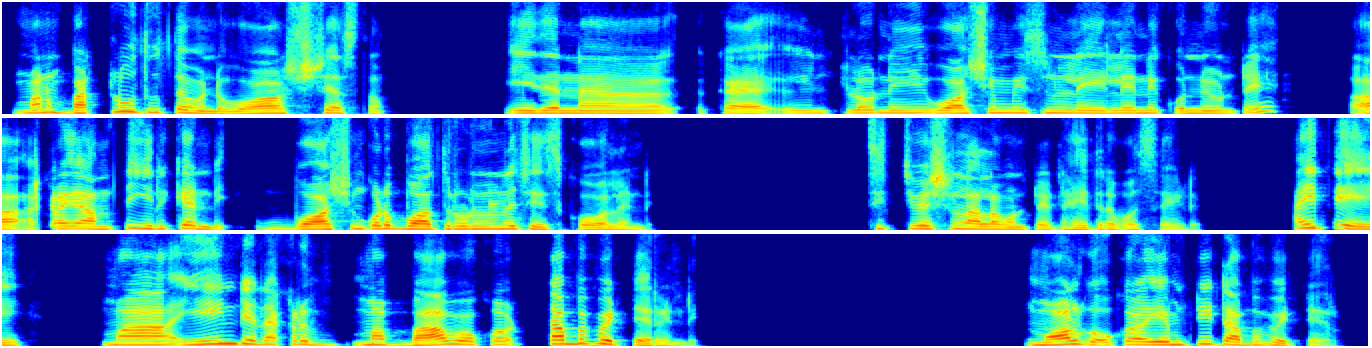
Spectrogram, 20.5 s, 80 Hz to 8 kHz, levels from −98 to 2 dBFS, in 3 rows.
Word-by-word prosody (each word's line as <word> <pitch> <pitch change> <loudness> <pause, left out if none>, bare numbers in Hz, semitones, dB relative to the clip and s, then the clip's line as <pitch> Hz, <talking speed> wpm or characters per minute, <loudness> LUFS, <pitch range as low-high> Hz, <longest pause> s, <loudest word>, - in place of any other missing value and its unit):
మనం 210 +3 +1
బట్టలు 190 +10 +2
ఉతుకుతామండి. 205 - -2
వాష్ 170 +1 +1
చేస్తాం. 185 -4 -4 0.7
ఏదన్నా 175 -1 0 0.6
కా 170 - 0 0.4
ఇంట్లోని 190 +3 -5 0.2
వాషింగ్ 190 +4 0
మెషిన్‌లో 195 0 -4
ఎయలేనియి 180 +1 -4
కొన్ని 170 0 -2
ఉంటాయి. 205 - -5 0.5
ఆహ్, 170 0 +2
అక్కడ 195 - -1 0.2
అంతా 180 +7 -6
ఇరుకండి. 195 -4 -1 0.4
వాషింగ్ 180 +3 +3
కూడా 220 - +2
బాత్‌రూమ్ 185 0 +4
లోనే 200 +1 -1
చేసుకోవాలండి. 135 -8 -4 1.1
సిచ్యుయేషన్లు 210 0 0
అలాగుంటాయండి 155 -4 -2
హైదరాబాద్ 135 -3 -4
సైడ్. 115 -4 -11 0.5
అయితే 255 -4 +2 0.7
మా 205 0 +5 0.3
ఏంటిని 265 -2 +4
అక్కడ 235 0 -2 0.3
మా 210 - +4 0.2
బావొక 220 +4 +4 0.3
టబ్ 270 +1 +8
పెట్టారండి. 135 - +1 1.7
మాములుగా 215 +2 +6
ఒక 220 - -4 0.2
ఎంప్టీ 210 +5 -1
టబ్ 190 -2 +3
పెట్టారు. 115 -8 -6
190 Hz, 115 wpm, -23 LUFS, 170-210 Hz, 1.7 s, టబ్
